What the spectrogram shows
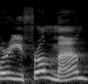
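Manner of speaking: clumsy put-on American accent. Retelling someone asking where the speaker is from, in a bad american accent. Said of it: "I can't do an American accent".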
